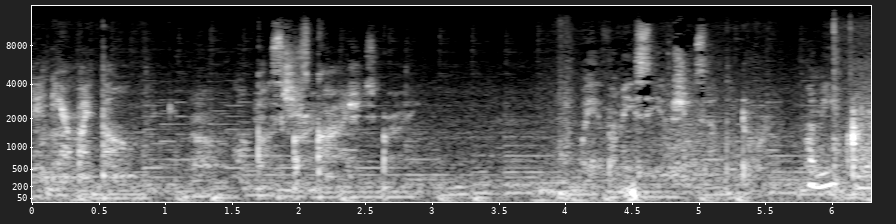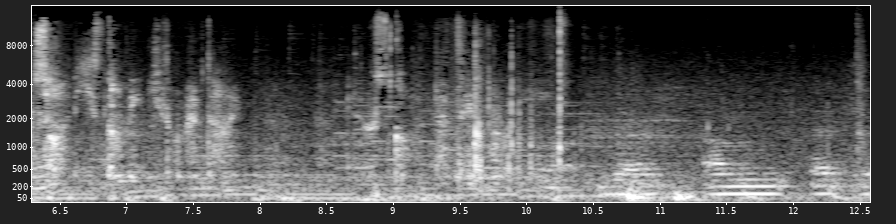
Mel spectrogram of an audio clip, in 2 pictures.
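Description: Hushed whispering from two people, over quiet background music.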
